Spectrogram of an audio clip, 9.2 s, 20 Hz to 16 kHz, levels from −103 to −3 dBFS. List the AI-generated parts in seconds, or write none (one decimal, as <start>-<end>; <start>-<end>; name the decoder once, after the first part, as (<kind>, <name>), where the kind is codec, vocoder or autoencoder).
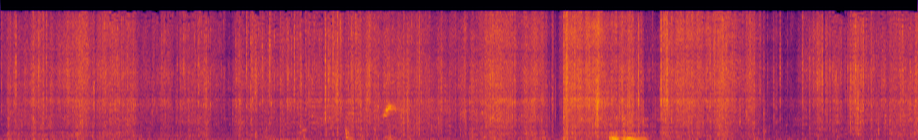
0.0-1.0 (autoencoder, DAC-VAE); 3.6-7.0; 7.5-8.3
